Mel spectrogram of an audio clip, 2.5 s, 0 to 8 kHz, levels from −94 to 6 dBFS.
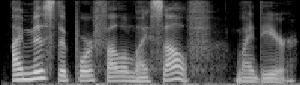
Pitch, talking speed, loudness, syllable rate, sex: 170 Hz, 190 wpm, -19 LUFS, 4.6 syllables/s, female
